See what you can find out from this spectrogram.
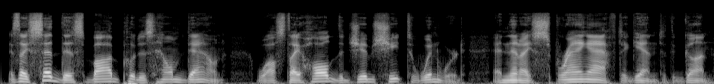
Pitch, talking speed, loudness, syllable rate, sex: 100 Hz, 220 wpm, -19 LUFS, 4.5 syllables/s, male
